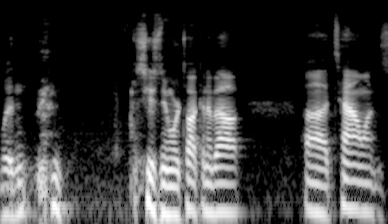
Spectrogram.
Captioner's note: coughs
